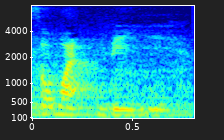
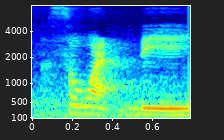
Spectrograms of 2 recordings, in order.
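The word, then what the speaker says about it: สวัสดี: Like for example, this Sawasdee, you're not supposed to say Sawasdee. The S is omitted because the final sound of the words are often omitted in Thai language.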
